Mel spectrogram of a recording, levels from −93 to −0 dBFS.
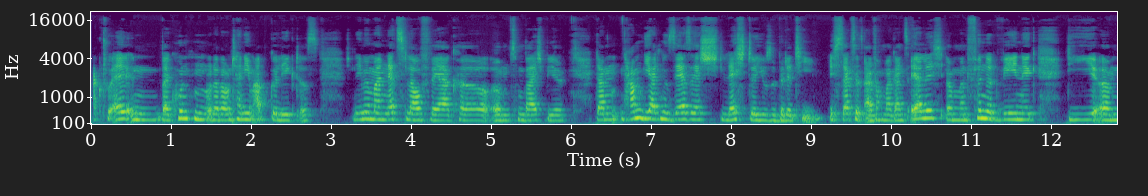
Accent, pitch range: German, 210-250 Hz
